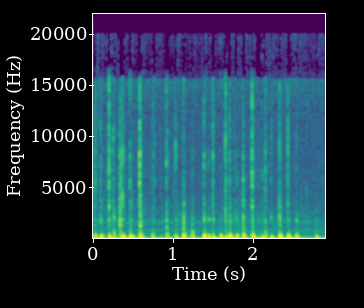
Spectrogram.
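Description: Steady, rapid typing on a computer keyboard, with close, crisp key clicks in an uneven rhythm filling the whole stretch, alone with no talk.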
